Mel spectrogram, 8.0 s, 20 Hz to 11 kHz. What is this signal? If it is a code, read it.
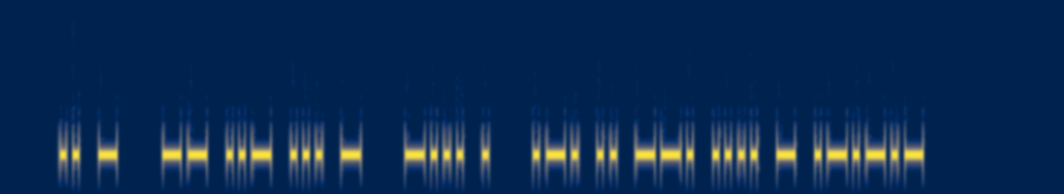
Morse code, heard as a keyed tone, about 25 wpm, 700 Hz. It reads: IT MUST BE RIGHT.
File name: practice / 25wpm / Sentences with 2-Word Phrases - 25wpm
